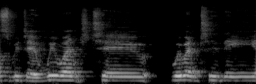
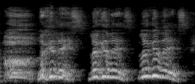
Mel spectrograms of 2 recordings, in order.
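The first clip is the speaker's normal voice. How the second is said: higher, louder, eager look at this; excited pointing; 9 semitones higher, 7 dB louder than usual. Retold or imitated. Tourists in Amsterdam excitedly spotting everything to look at. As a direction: gasp at every shop window.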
